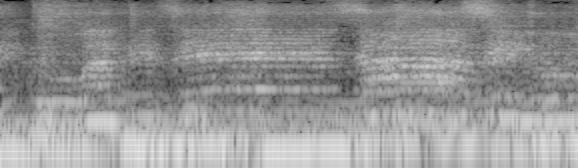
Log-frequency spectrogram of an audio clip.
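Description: Worship team and congregation singing a Portuguese-language worship song together, with sustained sung notes over instrumental music with a heavy, steady bass.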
